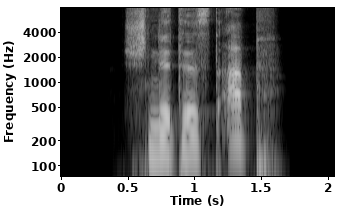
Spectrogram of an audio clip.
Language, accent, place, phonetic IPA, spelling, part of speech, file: German, Germany, Berlin, [ˌʃnɪtəst ˈap], schnittest ab, verb, De-schnittest ab.ogg
- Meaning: inflection of abschneiden: 1. second-person singular preterite 2. second-person singular subjunctive II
